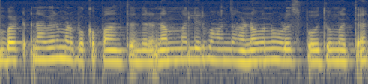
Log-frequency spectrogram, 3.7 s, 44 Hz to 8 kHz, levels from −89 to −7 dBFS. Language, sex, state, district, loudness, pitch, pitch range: Kannada, female, Karnataka, Belgaum, -19 LUFS, 185 Hz, 180-200 Hz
